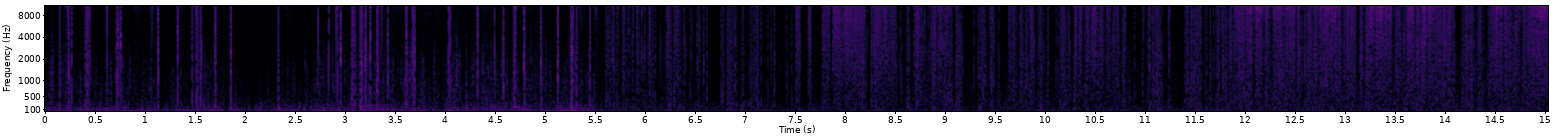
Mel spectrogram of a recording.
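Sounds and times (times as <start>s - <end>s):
train rumbling: 0.0s - 6.7s
wind buffeting the microphone: 0.0s - 15.0s.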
